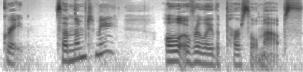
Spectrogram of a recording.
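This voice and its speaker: A woman playing a practical, helpful office colleague in an audio drama, talking in a brisk, supportive manner. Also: mid-range voice, big pitch swings, lightly acted. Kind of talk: naturalistic audio drama dialogue.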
